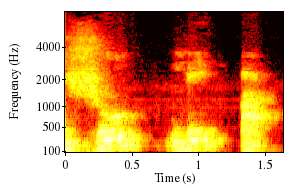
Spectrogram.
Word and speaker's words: Júlia: Se você dividir Antônio como hiato e Júlia como hiato, você vai ver que a sílaba tônica é a terceira. Antônio, proparoxítono. E Julia, proparoxítono.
